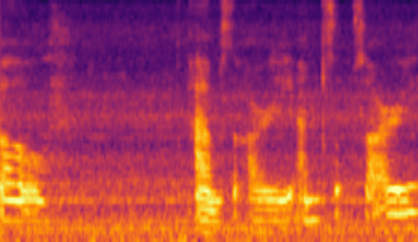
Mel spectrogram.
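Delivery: hushed, barely audible whisper. Speaker retelling apologizing to someone smiling outside, retelling a whisper. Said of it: "I'm just whispering".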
